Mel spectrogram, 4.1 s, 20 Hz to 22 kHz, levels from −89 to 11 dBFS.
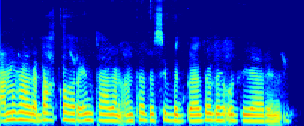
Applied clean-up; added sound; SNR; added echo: neural mask model Resemble Enhance denoiser.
